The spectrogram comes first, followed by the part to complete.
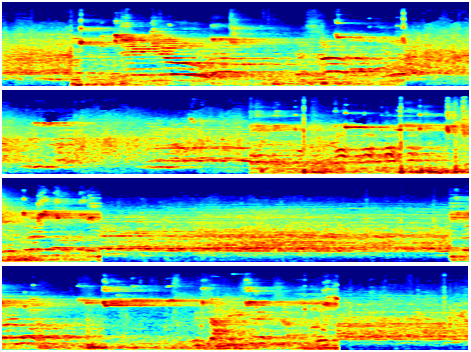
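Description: Indoor basketball game sound: a ball bouncing on the court among voices in a large gym. A deeper layer of sound cuts in and out abruptly three times.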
